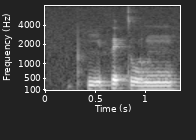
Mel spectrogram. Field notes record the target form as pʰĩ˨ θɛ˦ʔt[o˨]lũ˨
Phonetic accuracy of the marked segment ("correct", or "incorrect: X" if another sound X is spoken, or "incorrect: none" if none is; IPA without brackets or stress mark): correct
